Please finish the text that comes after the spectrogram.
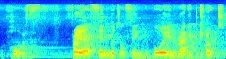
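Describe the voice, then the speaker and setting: A man's voice: on the high side, little pitch movement, moderate pace, lightly acted. A man playing an old miser in a radio play, wistful and remorseful, with an emotional, theatrical delivery that repeats words in agitation. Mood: wistful, sorrowful. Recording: echoey, long reverb with music behind.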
